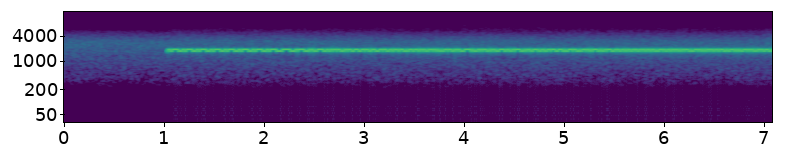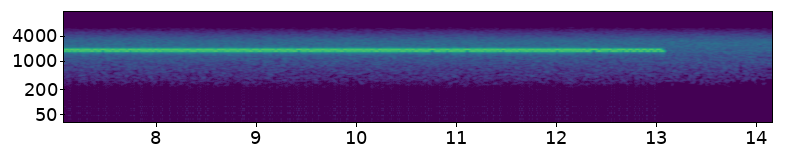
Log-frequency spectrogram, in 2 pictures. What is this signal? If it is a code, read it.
NAVTEX (SITOR-B), 100 baud, 170 Hz shift, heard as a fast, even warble, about 1850 Hz centre. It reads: ZCZC XB67 NAV WARNING 240. BUOY IN PSN 69-16N 132-53W UNLIT.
